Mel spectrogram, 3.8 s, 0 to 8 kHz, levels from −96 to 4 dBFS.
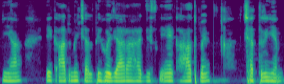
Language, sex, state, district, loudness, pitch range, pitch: Hindi, male, Jharkhand, Ranchi, -18 LUFS, 130-135 Hz, 130 Hz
